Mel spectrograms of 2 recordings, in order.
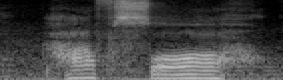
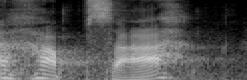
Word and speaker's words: Hafsah: Hafsah pakai P. Kalau di tulisan Arab tuh dia Hafsah. Ini saya hapus ya, Bu. Kan sudah ibu-ibu sudah ngaji. Jadi makhrajnya harus benar dong. Ini bacanya Hafsah. Ini kan shad. Ya kan? Kalau dibilangnya Hafsah, itu sudah jadi aksennya Jawa Barat, Hafsah.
